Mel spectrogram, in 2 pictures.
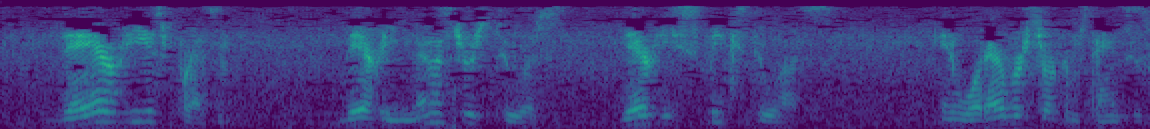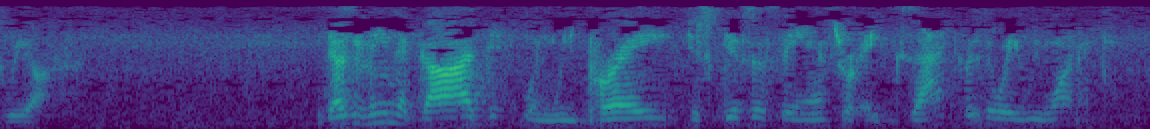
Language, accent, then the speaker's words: English; Kentucky, United States; born there; also born or lived in Hagerstown, Maryland / Page County, Virginia / Italy; I was born in Kentucky, and I lived 2 years, well, maybe a little bit more, known in Hagerstown, Maryland. And another chunk of my life in the Appalachian part of Virginia, one of those in Page County. Lived 13 years with my family in Italy.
